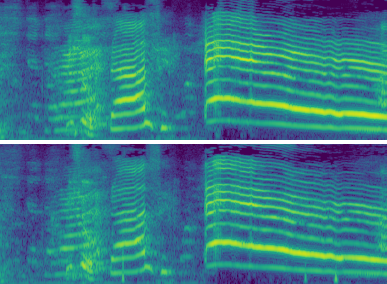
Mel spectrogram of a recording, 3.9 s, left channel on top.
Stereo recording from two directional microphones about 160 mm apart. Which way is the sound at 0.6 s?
10° right (ahead or behind).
